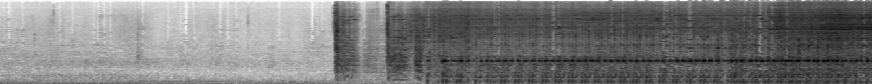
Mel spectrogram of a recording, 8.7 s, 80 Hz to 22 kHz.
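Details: 1980 Dodge Colt Challenger (Mitsubishi Galant Lambda), sat 15–20 years, float bowl hand-filled: short crank, then fast, uneven run with faint whistle; oil pressure gauge showed none (or gauge faulty), bad-smelling emissions; cause unknown.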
